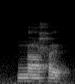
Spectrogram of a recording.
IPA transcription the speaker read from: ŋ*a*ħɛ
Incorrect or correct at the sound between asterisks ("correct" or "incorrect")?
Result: correct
